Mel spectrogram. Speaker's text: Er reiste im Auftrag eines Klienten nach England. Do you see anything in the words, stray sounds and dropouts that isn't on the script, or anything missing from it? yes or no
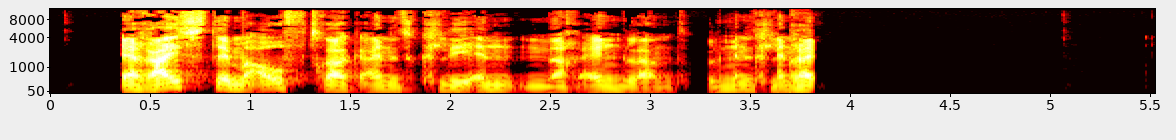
yes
